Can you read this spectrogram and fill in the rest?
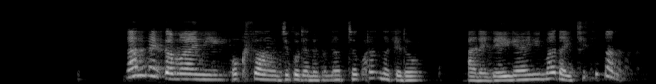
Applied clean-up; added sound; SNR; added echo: neural mask model DeepFilterNet 3.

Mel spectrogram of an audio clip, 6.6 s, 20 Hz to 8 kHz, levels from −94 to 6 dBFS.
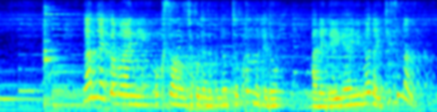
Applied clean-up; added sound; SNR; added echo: none; Tools; 17 dB; reverberation time 2.2 s.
